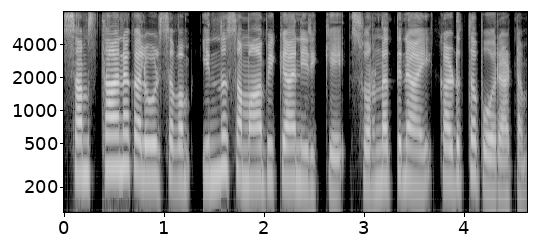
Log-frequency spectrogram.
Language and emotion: Malayalam, neutral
